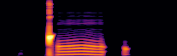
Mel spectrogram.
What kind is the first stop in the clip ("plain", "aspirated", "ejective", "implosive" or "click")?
click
